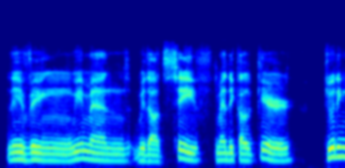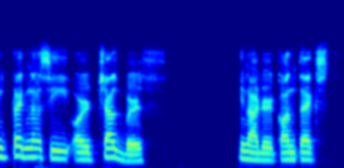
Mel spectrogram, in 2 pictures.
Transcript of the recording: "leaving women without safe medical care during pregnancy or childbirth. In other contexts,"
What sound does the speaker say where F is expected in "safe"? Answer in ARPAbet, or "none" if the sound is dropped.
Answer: F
